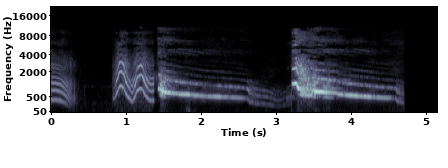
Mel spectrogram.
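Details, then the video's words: Dog giving weird howling sounds: a short whine, two quick rising-and-falling wavers, then two long smooth howls that slide slowly downward in pitch, separated by a brief pause. "37 Weird Dog Sounds"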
